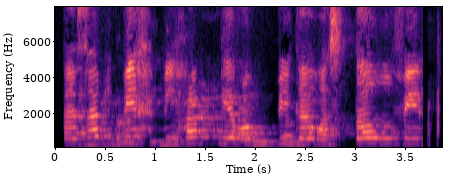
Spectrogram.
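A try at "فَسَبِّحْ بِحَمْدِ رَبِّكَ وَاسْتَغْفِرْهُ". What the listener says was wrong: ধীরে ধীরে পড়তে হবে, রিল্যাক্সে পড়তে হবে। খুব দ্রুত পড়ে, নার্ভাসনেস নিয়ে পড়ে, একদম রিল্যাক্সে পড়তে হবে।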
